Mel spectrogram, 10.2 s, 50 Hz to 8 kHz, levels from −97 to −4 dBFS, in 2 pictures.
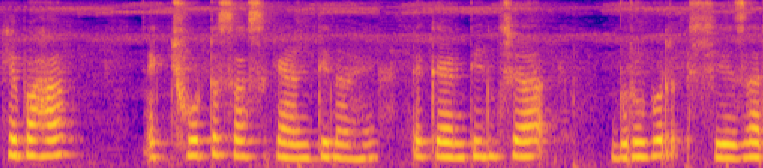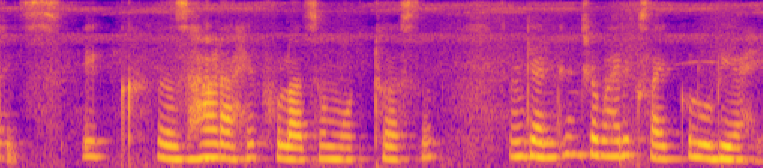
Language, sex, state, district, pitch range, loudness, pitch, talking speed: Marathi, female, Maharashtra, Solapur, 235-270 Hz, -18 LUFS, 255 Hz, 145 wpm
